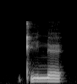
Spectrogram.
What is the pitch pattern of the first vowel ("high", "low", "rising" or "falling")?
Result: high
